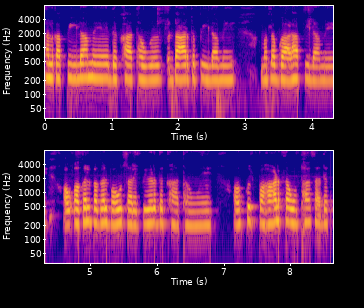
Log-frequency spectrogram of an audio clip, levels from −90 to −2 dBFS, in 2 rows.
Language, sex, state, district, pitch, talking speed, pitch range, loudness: Bhojpuri, female, Uttar Pradesh, Ghazipur, 220 Hz, 185 wpm, 205-225 Hz, -19 LUFS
